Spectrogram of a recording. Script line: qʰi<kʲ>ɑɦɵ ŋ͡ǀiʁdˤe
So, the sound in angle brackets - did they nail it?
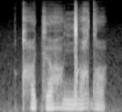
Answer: yes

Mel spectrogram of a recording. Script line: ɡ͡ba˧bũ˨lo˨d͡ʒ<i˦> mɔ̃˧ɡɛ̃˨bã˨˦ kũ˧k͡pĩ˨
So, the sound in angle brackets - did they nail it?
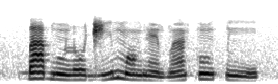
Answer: no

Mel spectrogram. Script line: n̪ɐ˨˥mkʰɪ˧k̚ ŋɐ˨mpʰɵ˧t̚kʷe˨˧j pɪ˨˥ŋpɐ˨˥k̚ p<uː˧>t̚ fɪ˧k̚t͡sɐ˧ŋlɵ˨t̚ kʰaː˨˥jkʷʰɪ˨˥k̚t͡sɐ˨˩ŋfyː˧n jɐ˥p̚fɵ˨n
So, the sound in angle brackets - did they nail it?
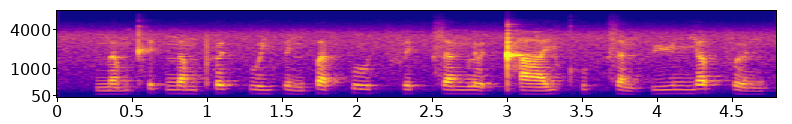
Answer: yes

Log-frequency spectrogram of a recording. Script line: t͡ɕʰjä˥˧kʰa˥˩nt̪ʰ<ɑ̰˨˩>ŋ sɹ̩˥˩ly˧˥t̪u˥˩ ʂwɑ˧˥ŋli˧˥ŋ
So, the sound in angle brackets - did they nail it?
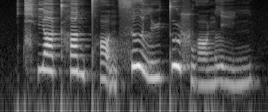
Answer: yes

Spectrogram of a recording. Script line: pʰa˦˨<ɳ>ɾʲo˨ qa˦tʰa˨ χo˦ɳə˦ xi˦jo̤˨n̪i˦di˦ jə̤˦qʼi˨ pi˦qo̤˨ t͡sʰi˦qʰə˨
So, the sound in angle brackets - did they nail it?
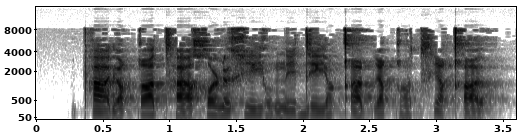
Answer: no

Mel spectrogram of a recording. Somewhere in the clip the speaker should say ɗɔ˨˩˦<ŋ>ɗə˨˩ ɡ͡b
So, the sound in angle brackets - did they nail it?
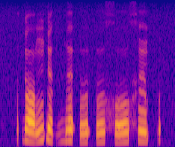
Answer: yes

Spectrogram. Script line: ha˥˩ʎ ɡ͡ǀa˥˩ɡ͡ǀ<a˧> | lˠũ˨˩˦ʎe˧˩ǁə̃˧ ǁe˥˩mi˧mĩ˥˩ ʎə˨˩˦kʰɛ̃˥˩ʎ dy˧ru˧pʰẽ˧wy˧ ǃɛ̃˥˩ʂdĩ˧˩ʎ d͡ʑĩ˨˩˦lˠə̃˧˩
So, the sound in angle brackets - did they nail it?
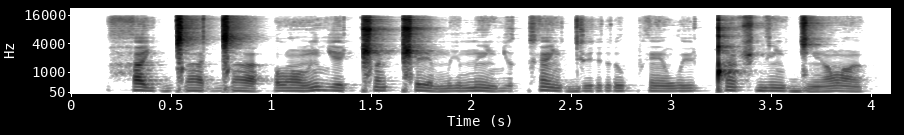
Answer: no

